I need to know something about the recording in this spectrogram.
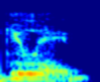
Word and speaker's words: Ghislaine: Miss, her name is spelt Ghislaine, which I find a beautiful name, Ghislaine. It's spelt Ghislaine, which is not how you say it, which makes me want to say it like that all the time.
